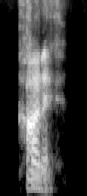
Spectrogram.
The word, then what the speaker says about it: Cannock: C-A-N-N-O-C-K. – Kanak? – Kanak.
